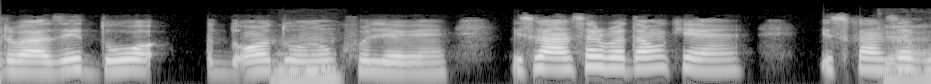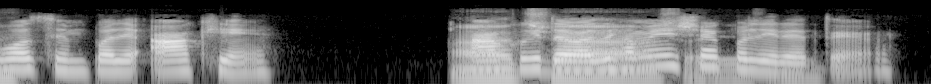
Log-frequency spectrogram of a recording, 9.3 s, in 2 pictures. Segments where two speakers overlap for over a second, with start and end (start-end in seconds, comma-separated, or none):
7.1-8.8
